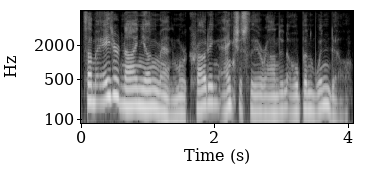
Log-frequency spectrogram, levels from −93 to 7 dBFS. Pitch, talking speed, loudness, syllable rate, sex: 155 Hz, 190 wpm, -16 LUFS, 4.8 syllables/s, male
